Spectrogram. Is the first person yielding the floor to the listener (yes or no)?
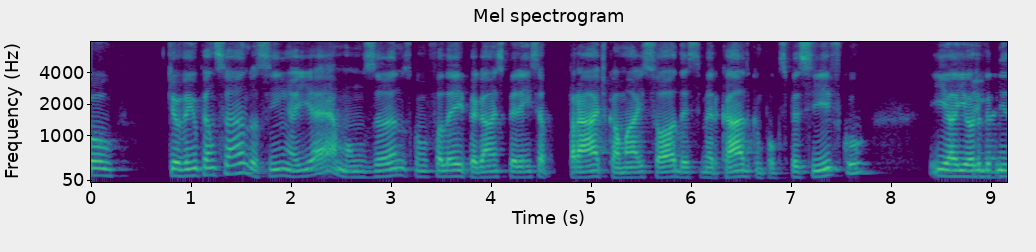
no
